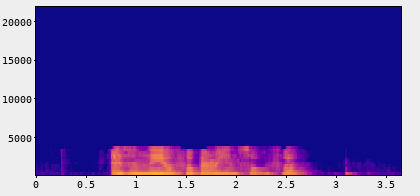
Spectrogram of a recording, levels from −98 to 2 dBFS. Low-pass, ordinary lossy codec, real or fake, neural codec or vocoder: 3.6 kHz; MP3, 32 kbps; real; none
